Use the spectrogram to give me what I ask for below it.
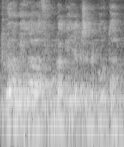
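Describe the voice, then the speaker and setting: A man with an Extremaduran accent preaching an evangelical sermon, telling the story with animation and swinging between loud and hushed delivery. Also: high voice, little pitch movement, very fast. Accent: Extremaduran Spanish. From Extremadura, Spain. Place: church hall. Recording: echoey hall from a distance with loud music.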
